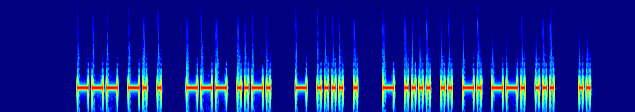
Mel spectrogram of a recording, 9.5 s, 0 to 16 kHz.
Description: Morse code, heard as a keyed tone, about 22 wpm, 700 Hz. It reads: ONE OF THE THINGS I
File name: practice / 22wpm / Build A Phrase - 5-Word Phrases - 22wpm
